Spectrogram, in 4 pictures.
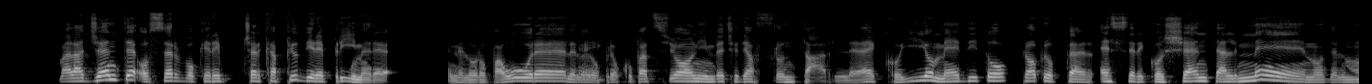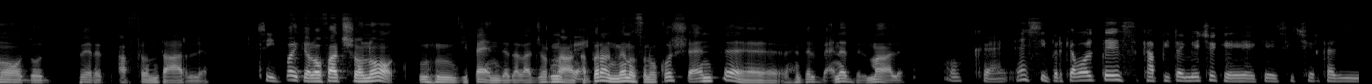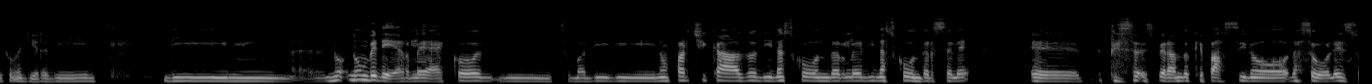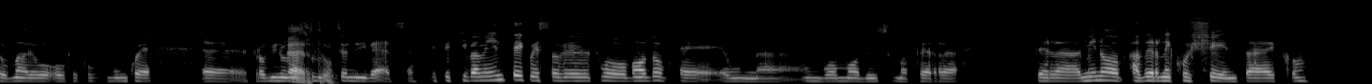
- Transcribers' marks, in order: stressed: "almeno"; giggle
- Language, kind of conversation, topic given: Italian, podcast, Come organizzi la tua routine mattutina per iniziare bene la giornata?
